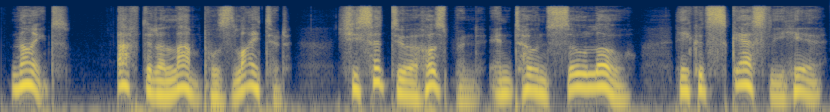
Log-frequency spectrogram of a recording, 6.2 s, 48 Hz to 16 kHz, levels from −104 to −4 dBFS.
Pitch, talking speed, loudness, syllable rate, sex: 135 Hz, 195 wpm, -21 LUFS, 5.0 syllables/s, male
